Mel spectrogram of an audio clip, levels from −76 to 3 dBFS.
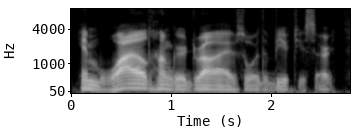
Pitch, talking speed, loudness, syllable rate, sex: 95 Hz, 170 wpm, -20 LUFS, 4.7 syllables/s, male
